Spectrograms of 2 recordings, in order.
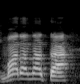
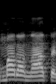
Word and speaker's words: Maranatá: E agora eu clamo do aramaico dialeto de Jesus, Maranatá, como dizemos nós católicos, ou maranata, como dizem nossos irmãos separados, os evangélicos ou protestantes. Não importa a pronúncia, o significado é o mesmo.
